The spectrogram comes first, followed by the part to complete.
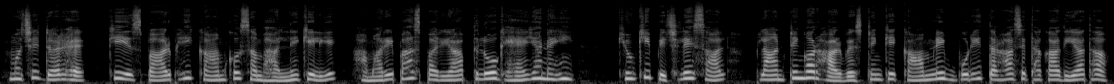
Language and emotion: Hindi, fearful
